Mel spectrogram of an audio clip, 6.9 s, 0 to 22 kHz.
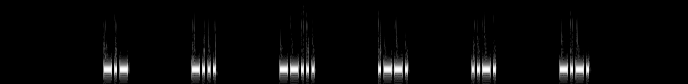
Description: Morse code, heard as a keyed tone, about 44 wpm, spaced as for 12 wpm, 700 Hz. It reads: KB7PFC
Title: USA Call Signs - 6 Characters - 8x Character Spacing - 45wpm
